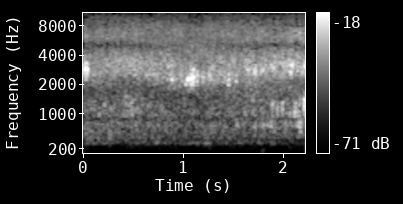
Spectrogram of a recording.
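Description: A steady, hissing wash of ocean surf at night, with about 6-foot waves and many whitecaps breaking about 200 feet out and rolling into the shoreline, blending into a continuous roar. The level stays even and fairly soft throughout, and no one speaks.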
